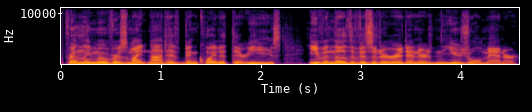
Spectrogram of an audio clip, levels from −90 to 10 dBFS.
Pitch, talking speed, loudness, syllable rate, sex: 145 Hz, 275 wpm, -16 LUFS, 7.4 syllables/s, male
